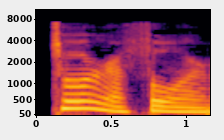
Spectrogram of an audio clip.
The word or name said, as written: tauriform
